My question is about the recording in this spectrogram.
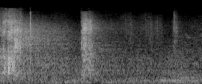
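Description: A sharp swish at the start that fades over a fraction of a second, then a second, shorter swish just under a second in, over low steady background noise.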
